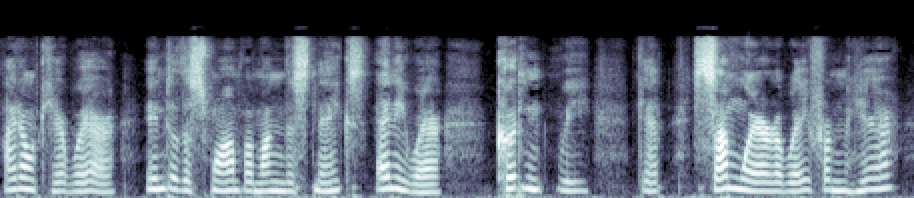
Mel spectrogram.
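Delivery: put-on high-pitched girl, pleading; desperate young girl. Girl begging her companion to escape, high desperate pleading.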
